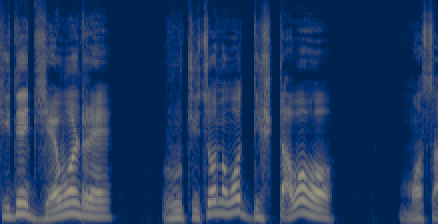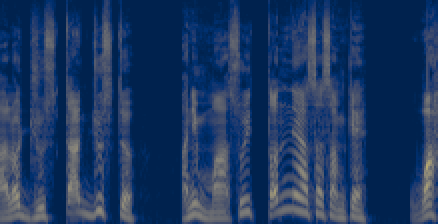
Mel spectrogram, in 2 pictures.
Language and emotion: Goan Konkani, surprised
